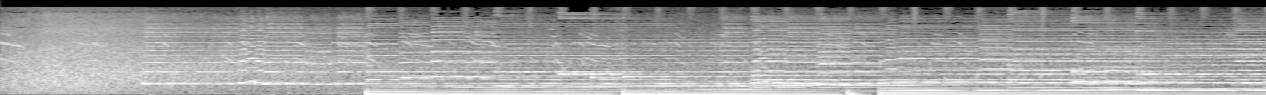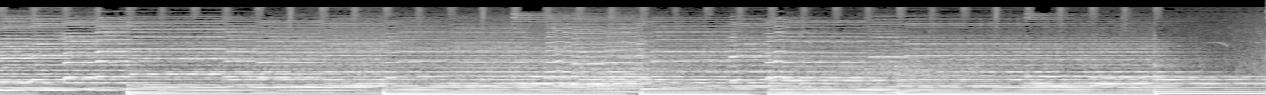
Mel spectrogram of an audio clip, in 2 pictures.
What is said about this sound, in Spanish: Así que escuchamos esta canción, …, que tiene letra de … y música de …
